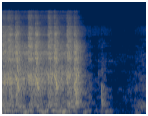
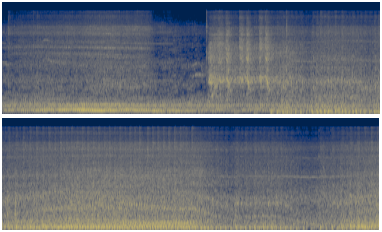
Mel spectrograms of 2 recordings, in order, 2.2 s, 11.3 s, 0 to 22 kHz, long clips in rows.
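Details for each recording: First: Honda Revo FI motorcycle that is hard to start cold or hot and stumbles on initial pull, with no fault codes. Starter churns in quick pulses but the engine does not catch; fuel pressure is suspected to be obstructed. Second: Honda Revo FI motorcycle that was hard to start hot or cold and sputtered, after fuel pressure was restored from zero to 42 psi: engine catches right away and settles into a steady, even idle.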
